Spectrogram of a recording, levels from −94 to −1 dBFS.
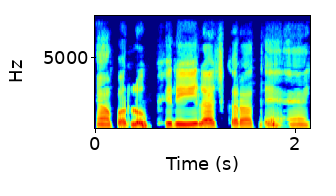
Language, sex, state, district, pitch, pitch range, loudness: Hindi, male, Jharkhand, Sahebganj, 100 Hz, 100-105 Hz, -16 LUFS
